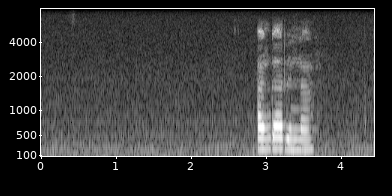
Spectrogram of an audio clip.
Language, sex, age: Tsonga, female, 21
